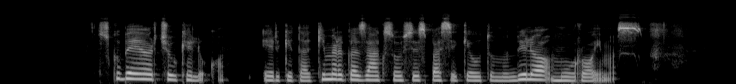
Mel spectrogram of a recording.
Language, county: Lithuanian, Klaipėda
